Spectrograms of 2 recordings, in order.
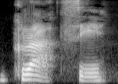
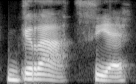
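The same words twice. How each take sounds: First: The word ends without a clear Italian 'e'. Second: The word ends in a clear Italian 'e'. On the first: The speaker calls it wrong. "Don't be tempted to say grazie" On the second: The speaker calls it right. "has a E at the end, which need to be pronounced like an Italian E"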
